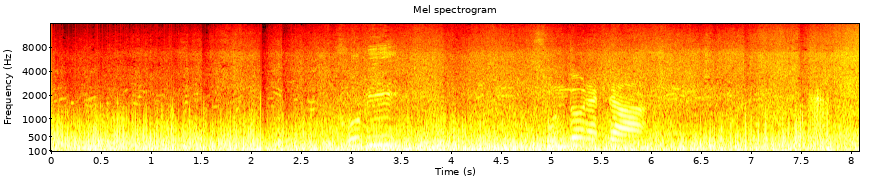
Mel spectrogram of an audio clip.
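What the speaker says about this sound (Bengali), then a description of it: "তো আপনারাও আমার সঙ্গে দেখতে পাচ্ছেন কতটা দাপটময় সেই ঢেউগুলো" Ocean waves surge at Juhu beach in Mumbai beneath heavy wind buffeting the microphone, with a person speaking briefly over the continuous roar.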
